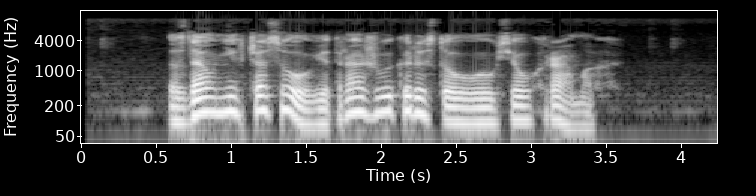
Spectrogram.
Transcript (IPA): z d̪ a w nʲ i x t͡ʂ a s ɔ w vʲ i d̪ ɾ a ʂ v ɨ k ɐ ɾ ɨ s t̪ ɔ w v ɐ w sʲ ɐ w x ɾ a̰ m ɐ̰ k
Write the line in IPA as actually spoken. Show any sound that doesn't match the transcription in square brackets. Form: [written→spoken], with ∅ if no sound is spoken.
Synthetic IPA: z d̪ a w nʲ i x t͡ʂ a s ɔ w vʲ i [d̪→t̪] ɾ a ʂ v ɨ k ɐ ɾ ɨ s t̪ ɔ w v ɐ w sʲ ɐ w x ɾ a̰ m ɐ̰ [k→x]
